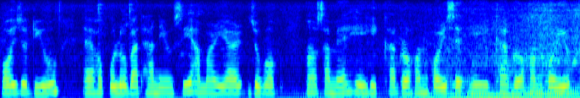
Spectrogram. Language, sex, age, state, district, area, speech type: Assamese, female, 45-60, Assam, Dibrugarh, rural, spontaneous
